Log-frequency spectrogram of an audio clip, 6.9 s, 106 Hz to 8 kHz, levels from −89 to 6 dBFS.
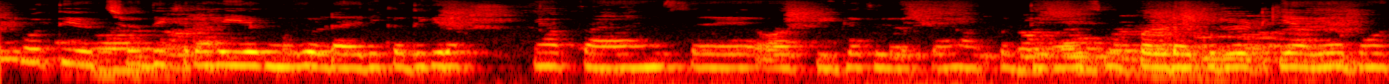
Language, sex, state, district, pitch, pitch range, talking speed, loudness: Hindi, female, Chhattisgarh, Sarguja, 255 Hz, 245-270 Hz, 250 wpm, -30 LUFS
